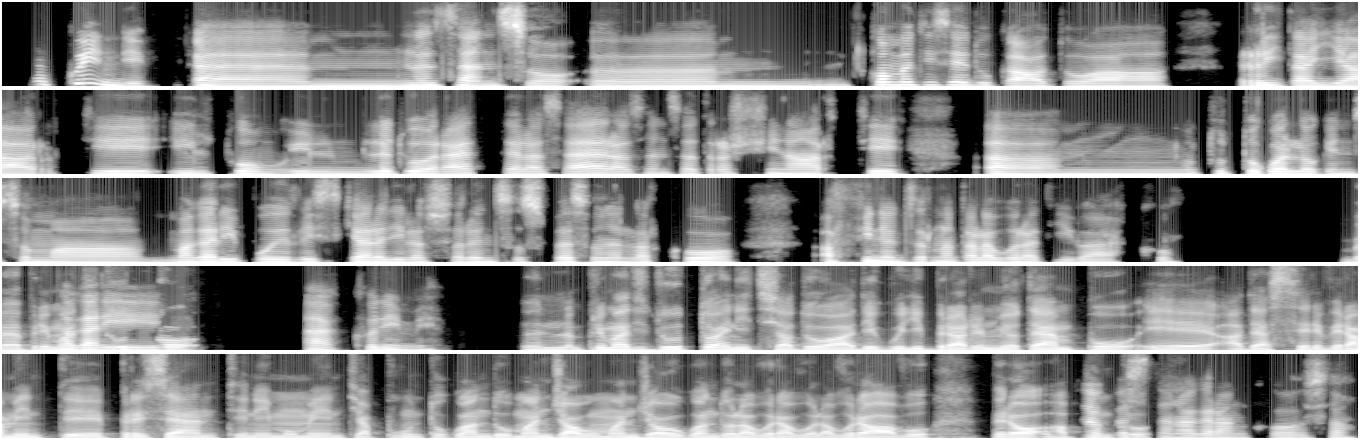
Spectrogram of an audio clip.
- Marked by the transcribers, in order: tapping
- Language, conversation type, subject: Italian, podcast, Qual è il tuo consiglio per disconnetterti la sera?
- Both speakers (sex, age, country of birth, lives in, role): female, 35-39, Italy, Italy, host; male, 20-24, Romania, Romania, guest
